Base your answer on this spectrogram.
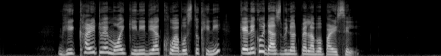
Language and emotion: Assamese, angry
